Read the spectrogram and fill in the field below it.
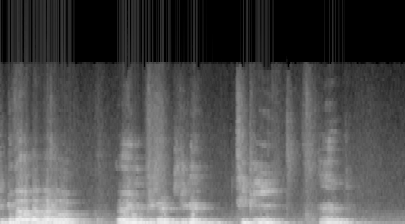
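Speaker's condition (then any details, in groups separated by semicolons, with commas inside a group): Cerebral palsy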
